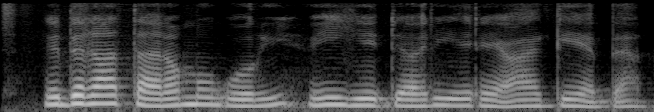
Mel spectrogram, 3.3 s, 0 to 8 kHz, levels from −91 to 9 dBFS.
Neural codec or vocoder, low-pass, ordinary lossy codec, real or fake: codec, 16 kHz, 1 kbps, FunCodec, trained on LibriTTS, 50 frames a second; 7.2 kHz; none; fake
